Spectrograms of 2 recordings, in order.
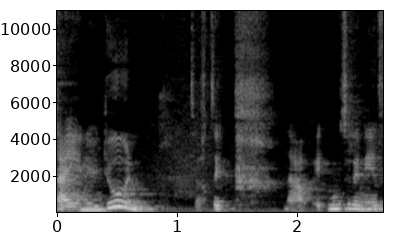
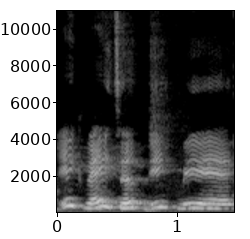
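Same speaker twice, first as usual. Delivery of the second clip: slow, dragged out, speaking through tears; 4 semitones higher than usual. Retelling a tearful phone call to a friend, imitating own past self in tears. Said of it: "gebeld in tranen van".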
